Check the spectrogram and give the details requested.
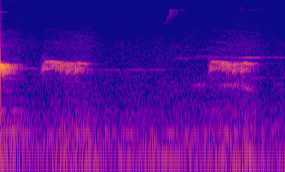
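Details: Local zebra dove of the 'sarang tanah' type in full song. It gives three level, fluty coo notes, each under a second long, separated by short gaps. A faint high chirp sounds in the background.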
